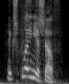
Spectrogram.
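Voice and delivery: demanding. A narrator's reading. Colonel to his blithering sergeant, demanding. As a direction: order an explanation, pitched high. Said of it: "the Colonel demanded".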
